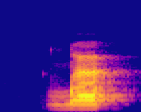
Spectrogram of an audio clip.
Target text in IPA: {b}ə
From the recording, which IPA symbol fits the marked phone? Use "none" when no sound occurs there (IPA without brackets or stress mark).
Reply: ɡ͡b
